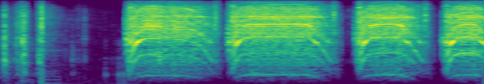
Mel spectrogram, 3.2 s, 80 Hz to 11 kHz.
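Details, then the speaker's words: PSB/SAP 20-Li C3 cordless drill, transmission slipping on both speeds, after reassembly: four bursts of high motor whine that spin up and sag as it drops out of gear; the gear selector won't stay in place. "là ça décroche il y a rien à faire alors on va redémonter"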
